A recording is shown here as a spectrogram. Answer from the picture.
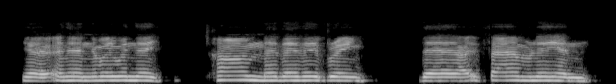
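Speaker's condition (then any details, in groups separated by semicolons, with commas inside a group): Cerebral palsy; uses wheelchair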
